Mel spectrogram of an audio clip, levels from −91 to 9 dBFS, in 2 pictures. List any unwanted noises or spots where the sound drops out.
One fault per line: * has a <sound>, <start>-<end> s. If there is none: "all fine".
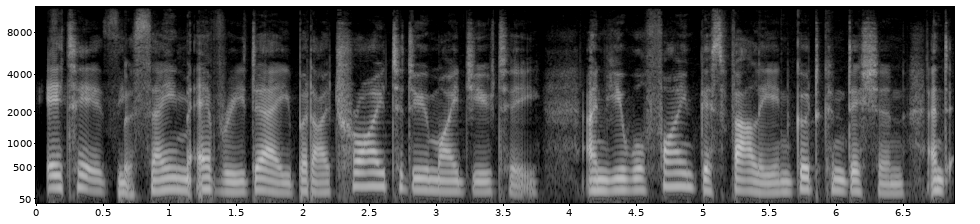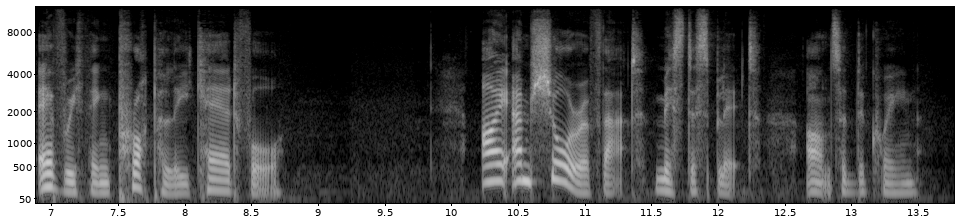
all fine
